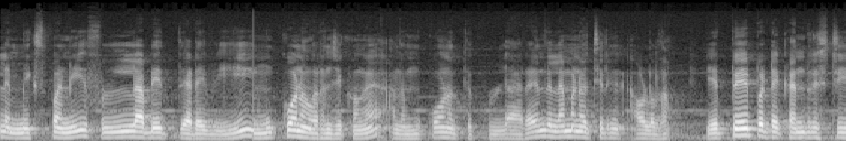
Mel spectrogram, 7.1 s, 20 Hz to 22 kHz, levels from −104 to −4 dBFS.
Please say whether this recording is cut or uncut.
cut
